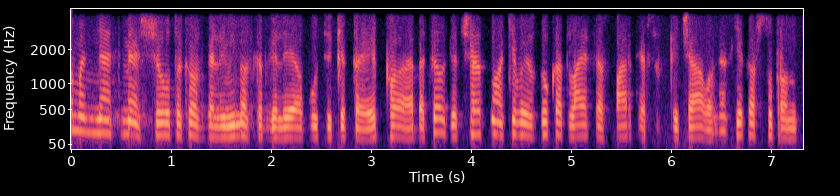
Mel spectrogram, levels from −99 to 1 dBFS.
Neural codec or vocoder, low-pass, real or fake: none; 3.6 kHz; real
